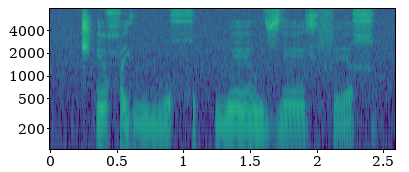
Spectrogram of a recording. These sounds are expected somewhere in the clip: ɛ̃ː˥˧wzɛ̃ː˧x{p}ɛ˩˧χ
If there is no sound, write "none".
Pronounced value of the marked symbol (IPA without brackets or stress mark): f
